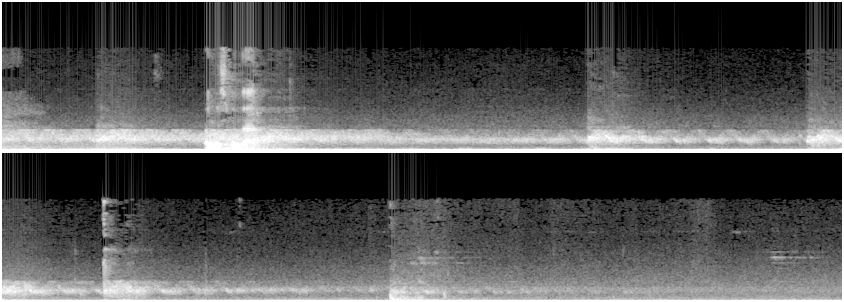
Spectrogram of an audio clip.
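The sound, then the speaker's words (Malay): An ambulance siren wails throughout, a continuous warbling tone broken by a few louder bursts of noise, with a voice speaking briefly over it. “Kata kita dengar bunyi seperti ini, langsung berada di benak kita ke Sarjito ataukah ke rumah sakit sebelah”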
